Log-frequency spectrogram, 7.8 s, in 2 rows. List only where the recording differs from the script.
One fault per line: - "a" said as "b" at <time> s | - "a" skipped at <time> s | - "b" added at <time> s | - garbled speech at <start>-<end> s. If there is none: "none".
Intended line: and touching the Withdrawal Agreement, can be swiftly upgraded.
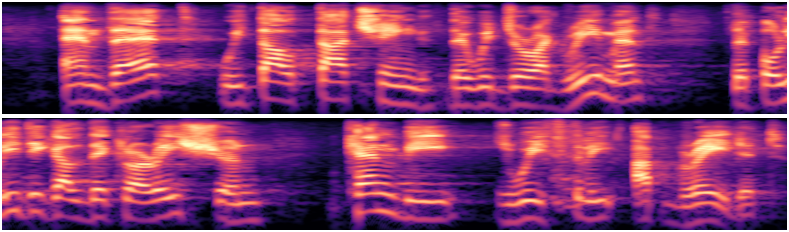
- "that without" added at 0.5 s
- "the political declaration" added at 3.6 s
